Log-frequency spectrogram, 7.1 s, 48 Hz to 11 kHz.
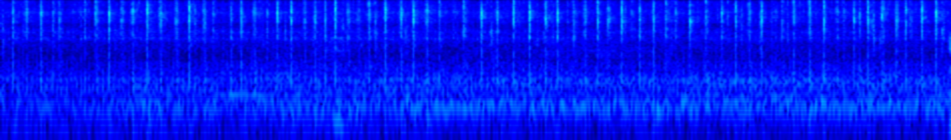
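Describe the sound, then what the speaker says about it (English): A chainsaw in Silent Hill 2 Remake idles and rattles steadily throughout, a loud continuous buzzing engine drone with fast rhythmic chatter and no voices. "when you're using the chainsaw in the remake"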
